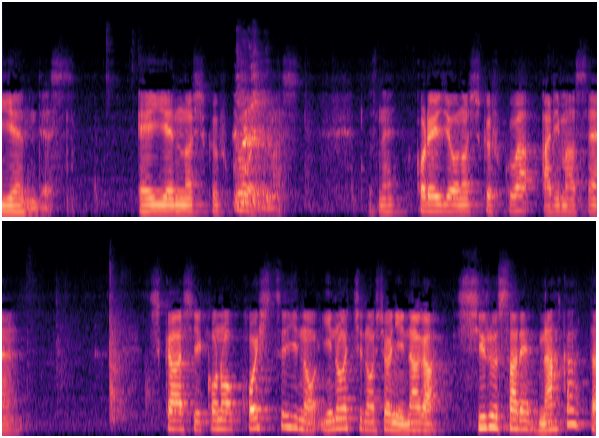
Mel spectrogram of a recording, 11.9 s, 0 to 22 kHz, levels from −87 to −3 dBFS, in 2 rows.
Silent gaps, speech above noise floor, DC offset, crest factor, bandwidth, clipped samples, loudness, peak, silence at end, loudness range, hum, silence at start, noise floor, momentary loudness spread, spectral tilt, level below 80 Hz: none; 32 dB; under 0.1%; 20 dB; 10.5 kHz; under 0.1%; -22 LUFS; -2 dBFS; 0 s; 4 LU; none; 0 s; -55 dBFS; 17 LU; -6 dB/octave; -74 dBFS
